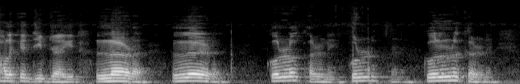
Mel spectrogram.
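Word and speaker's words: कुळकर्णी: कुल करणी जैसे लिखते हैं मराठी में। तो मराठी में हम लोग लिखते हैं कुलकर्णी। तो इसको क्या बोलते हैं? ये ल और ड के बीच में है।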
